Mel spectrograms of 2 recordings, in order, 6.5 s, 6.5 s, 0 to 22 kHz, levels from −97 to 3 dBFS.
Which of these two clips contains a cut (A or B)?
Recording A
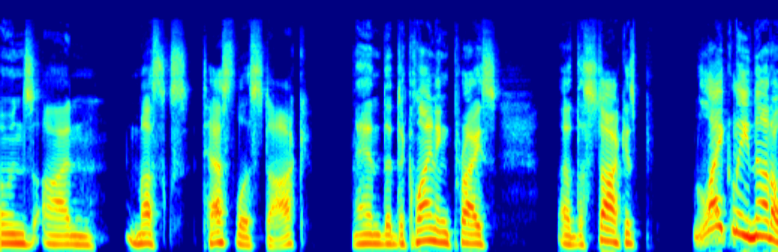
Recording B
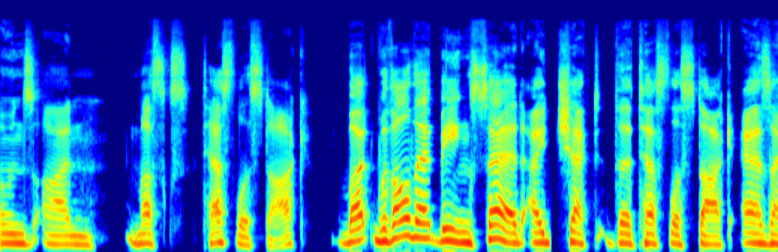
B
